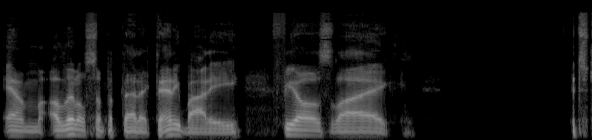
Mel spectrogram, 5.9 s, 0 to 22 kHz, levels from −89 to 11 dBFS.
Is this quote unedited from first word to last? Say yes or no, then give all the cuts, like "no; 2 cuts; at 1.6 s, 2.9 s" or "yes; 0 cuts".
no; 1 cut; at 2.7 s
